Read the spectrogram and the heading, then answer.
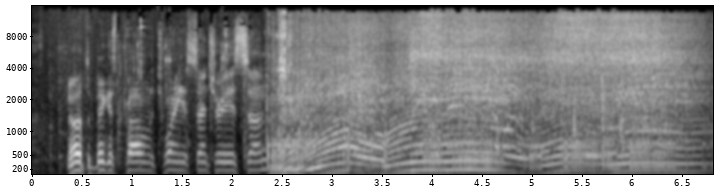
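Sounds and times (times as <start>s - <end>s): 
speech: 0.4s - 4.8s
chainsaw running: 2.3s - 6.8s.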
